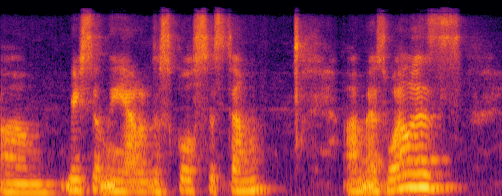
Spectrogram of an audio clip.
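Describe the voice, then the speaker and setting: A woman talks in a fairly low pitch with a somewhat breathy voice. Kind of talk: presentation in a webinar. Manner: fast.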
